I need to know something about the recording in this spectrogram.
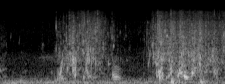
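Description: Water splashing and churning as a hooked snook thrashes at the surface beside a kayak, in two rushes, one about half a second in and a stronger one near the end.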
